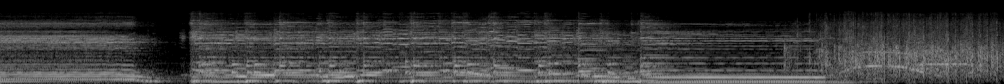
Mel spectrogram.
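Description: Bluegrass band of fiddle, acoustic guitar, upright bass and banjo ending a song. A held vocal harmony breaks off, a quick instrumental tag follows, and it closes on a sustained final chord. Then the audience applauds.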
